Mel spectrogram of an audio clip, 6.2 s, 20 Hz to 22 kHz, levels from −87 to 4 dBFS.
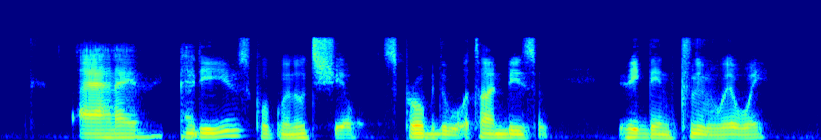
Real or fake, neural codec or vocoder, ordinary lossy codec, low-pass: fake; codec, 16 kHz, 0.5 kbps, X-Codec, HuBERT features, trained on general audio; none; 7.2 kHz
